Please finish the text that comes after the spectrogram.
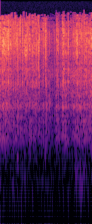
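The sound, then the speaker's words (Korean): Rice grains pour steadily into a plastic bottle with a very small mouth to make a toy shaker, a continuous dense rattling hiss that stays at an even, moderate loudness throughout, with no voices. “자, 쌀 들어가는 소리 들리시죠, 여러분들?”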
